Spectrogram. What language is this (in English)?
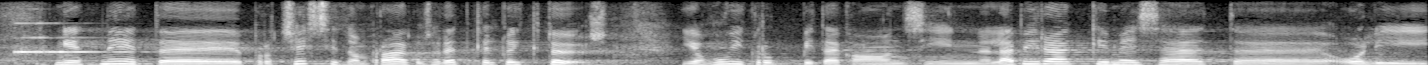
Estonian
